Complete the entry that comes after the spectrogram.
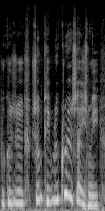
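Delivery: high, put-on simpering worry; sneering high-pitched mock of a worrier; mocking whiny voice. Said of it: "within the first two minutes you go".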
